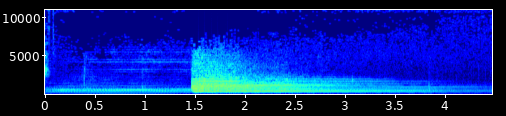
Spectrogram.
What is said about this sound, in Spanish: Gira con decisión y se dirige al banco. Sube la escalinata parsimonioso. llama al timbre.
